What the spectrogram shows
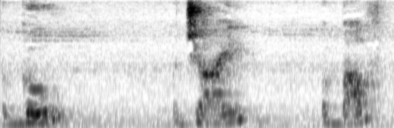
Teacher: It is again unrounded but a neutral vowel, and above all you find that this is a central vowel.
